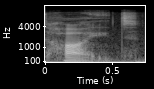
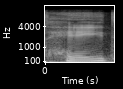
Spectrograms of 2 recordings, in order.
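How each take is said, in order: First: The vowel sounds like 'eye' in 'high'. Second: The vowel sounds like 'ay' in 'day'. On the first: The speaker calls it right. "it's height" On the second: The speaker calls it wrong. "It's not hate"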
